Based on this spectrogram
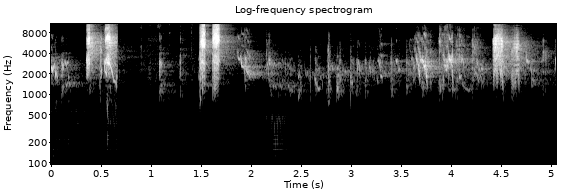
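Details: Happy budgerigar chirping with sharp clicks and a steady scratchy warble of squeaky chirps and chattering notes.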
